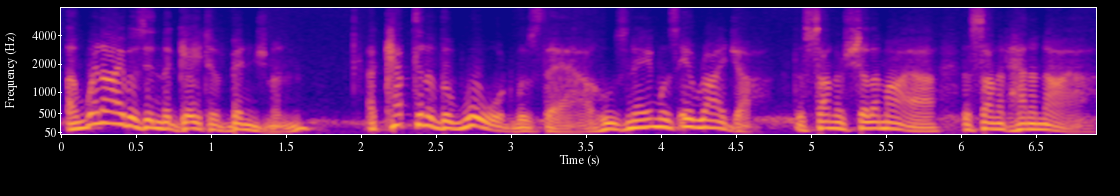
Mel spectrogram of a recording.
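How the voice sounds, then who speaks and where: A solemn prophet, dramatically swooping delivery. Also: male voice, medium pitch, wildly swooping pitch, mellow. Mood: solemn narration. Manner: solemn, declamatory, measured phrasing with emphatic rises. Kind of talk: dramatized scripture reading, classical stage delivery. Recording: dull lo-fi old cassette, faint hiss.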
